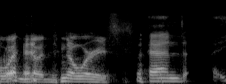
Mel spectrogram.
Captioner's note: laughs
